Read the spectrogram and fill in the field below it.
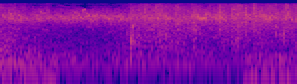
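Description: A flock of sparrows chirps in a dense, continuous chatter, the overlapping calls blending into a steady high-pitched wash, as a recorder is switched on to record them. No one speaks.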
